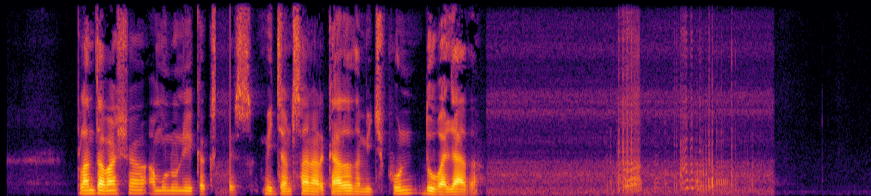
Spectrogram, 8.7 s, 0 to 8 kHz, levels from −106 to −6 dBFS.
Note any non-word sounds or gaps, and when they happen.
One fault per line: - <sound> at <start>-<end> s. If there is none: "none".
- dropout at 2.1-2.3 s
- squeak at 6.0-7.6 s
